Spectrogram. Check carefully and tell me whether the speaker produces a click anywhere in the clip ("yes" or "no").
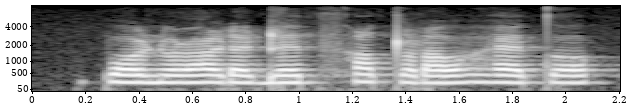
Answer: no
